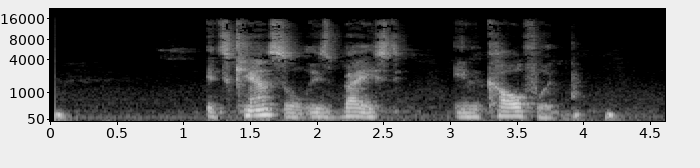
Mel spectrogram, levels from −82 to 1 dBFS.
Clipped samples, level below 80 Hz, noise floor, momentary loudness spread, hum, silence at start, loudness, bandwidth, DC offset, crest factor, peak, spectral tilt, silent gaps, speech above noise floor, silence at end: under 0.1%; -50 dBFS; -52 dBFS; 15 LU; none; 0.05 s; -22 LUFS; 16 kHz; under 0.1%; 20 dB; -4 dBFS; -4.5 dB/octave; none; 30 dB; 0.35 s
